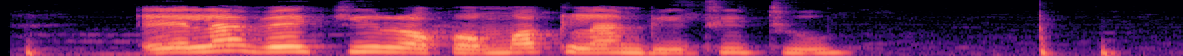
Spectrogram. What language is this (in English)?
Taita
